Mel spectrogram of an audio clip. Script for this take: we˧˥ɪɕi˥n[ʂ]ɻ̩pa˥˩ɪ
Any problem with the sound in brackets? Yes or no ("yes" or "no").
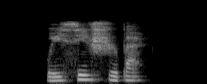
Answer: no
